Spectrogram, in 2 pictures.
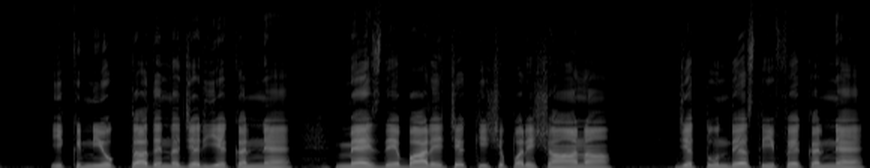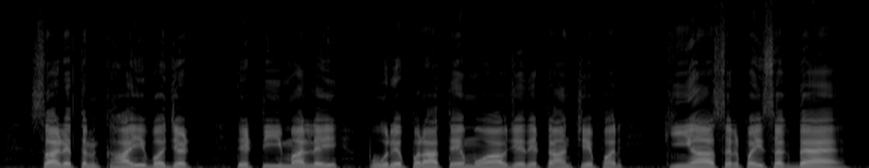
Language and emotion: Dogri, fearful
